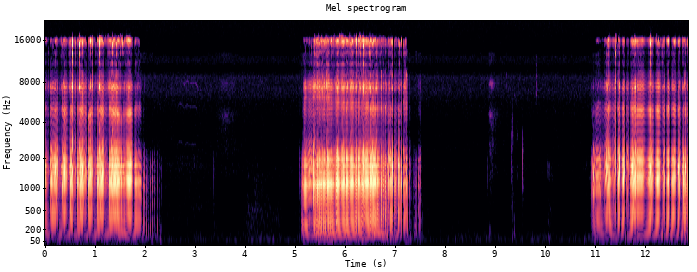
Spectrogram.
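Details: Naomi the Chihuahua, asleep indoors, snoring very loudly: three long, raspy, throaty snores of about two seconds each, separated by quiet pauses of roughly three seconds with faint breathing.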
